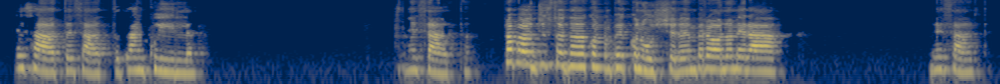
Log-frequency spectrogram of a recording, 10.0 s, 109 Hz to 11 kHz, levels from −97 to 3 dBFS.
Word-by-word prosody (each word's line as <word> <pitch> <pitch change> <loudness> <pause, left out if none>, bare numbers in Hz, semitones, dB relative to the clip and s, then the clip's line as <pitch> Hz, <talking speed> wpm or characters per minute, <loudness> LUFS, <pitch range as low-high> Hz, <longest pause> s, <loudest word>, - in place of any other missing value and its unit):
Esatto, 235 -5 +1
esatto, 210 -2 -5
tranquille. 215 -4 -5 2.0
Esatto. 210 -4 -4 0.3
Proprio 350 -3 +5
giusto 315 +1 -3
da 290 -1 +5
com 275 -3 -2
per 270 +1 -2
conoscere, 225 -3 -2
mhmm, 235 - -3
però 250 0 +3
non 245 0 -2
era 225 -2 +5 1.6
Esatto. 220 -3 -6
235 Hz, 90 wpm, -24 LUFS, 215-255 Hz, 2.0 s, Proprio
